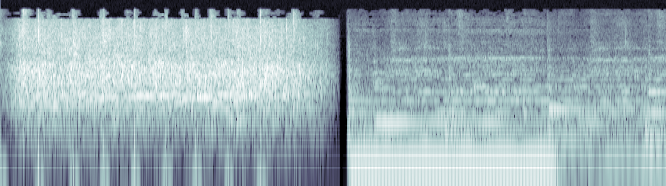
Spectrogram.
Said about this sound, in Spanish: Un aplauso.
